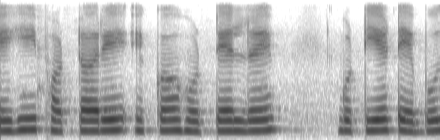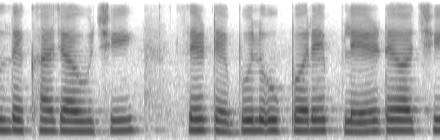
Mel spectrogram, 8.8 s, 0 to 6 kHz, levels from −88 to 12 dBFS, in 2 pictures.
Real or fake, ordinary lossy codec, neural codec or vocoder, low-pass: real; none; none; 5.4 kHz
